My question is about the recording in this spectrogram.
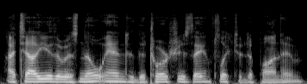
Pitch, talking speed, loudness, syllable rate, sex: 120 Hz, 275 wpm, -18 LUFS, 6.8 syllables/s, male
